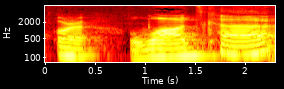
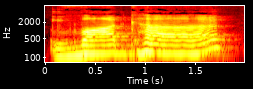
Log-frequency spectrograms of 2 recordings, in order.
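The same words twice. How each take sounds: First: "wodka" with a W for the V, drawn out slowly; Polish wodka. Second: Said in the usual way. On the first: Shown as a demonstration. Teasing her Polish friend about vodka, Polish-style "wodka". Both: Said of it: "as you would say in Poland".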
